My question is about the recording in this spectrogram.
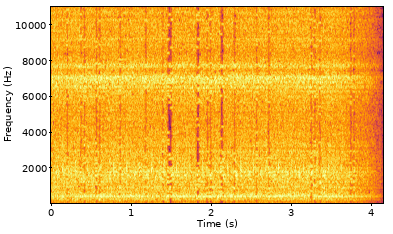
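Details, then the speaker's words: Mercedes-Benz S500 W220 V8 at idle after new spark plugs and ignition wires: steady, smooth hum with no ticking from the plugs and no misfire stumble; normal, healthy running. "you have it folks the engine is running super smooth"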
